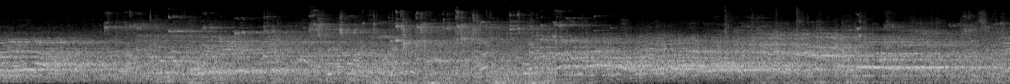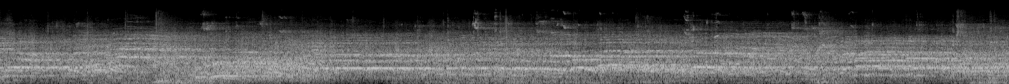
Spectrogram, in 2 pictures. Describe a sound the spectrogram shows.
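A ball thuds against players' feet.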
